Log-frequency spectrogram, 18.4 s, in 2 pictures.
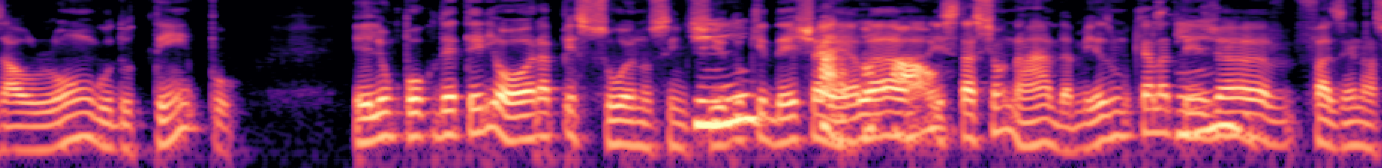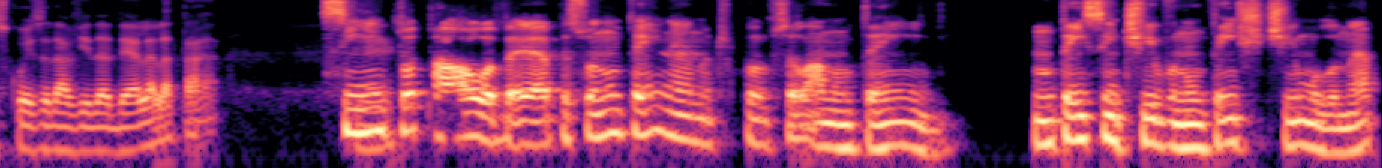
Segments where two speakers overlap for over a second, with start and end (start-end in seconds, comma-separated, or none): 4.7-6.4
